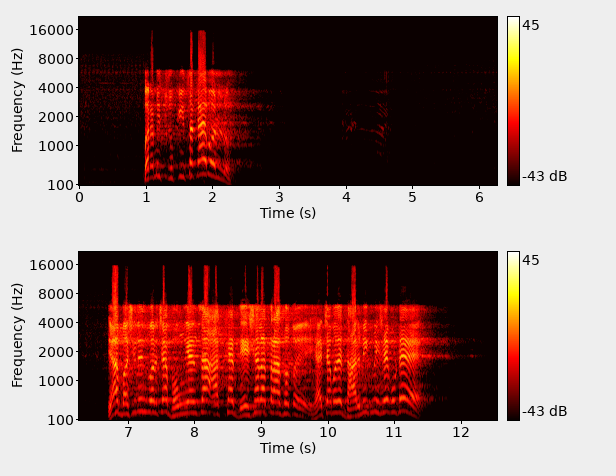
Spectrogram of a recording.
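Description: A man speaks forcefully into a microphone, heard over loudspeakers outdoors.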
